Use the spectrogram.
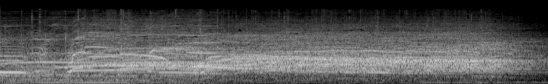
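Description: A large crowd of gathered tennis fans cheers and shouts together outside a window, celebrating Novak Djokovic's sixth title and asking him to throw his sneakers out the window during a TV interview, a dense, sustained roar of many voices with rising whoops, loud and continuous before easing slightly at the end.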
